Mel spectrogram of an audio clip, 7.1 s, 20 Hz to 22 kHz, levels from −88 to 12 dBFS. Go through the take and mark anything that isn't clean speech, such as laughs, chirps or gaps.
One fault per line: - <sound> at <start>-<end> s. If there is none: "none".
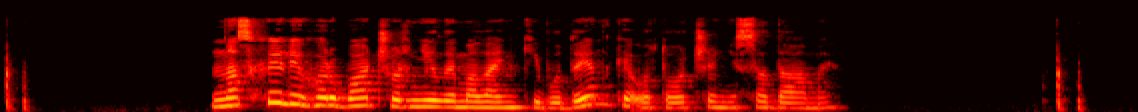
none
